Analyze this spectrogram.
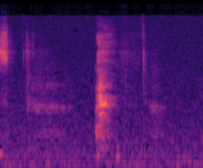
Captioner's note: sighs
